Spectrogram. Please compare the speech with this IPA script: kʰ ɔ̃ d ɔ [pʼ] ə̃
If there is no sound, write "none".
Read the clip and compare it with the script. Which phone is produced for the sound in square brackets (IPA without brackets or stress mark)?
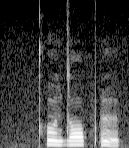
pʼ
